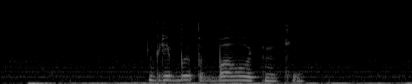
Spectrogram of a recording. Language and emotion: Russian, neutral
